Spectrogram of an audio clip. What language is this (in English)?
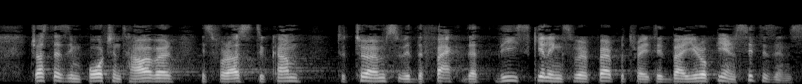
English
